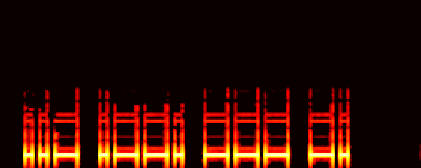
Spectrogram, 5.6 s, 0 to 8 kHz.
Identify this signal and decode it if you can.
Morse code, heard as a keyed tone, about 12 wpm, 650 Hz. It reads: UPON
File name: 01-Chapter-01 12 WPM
